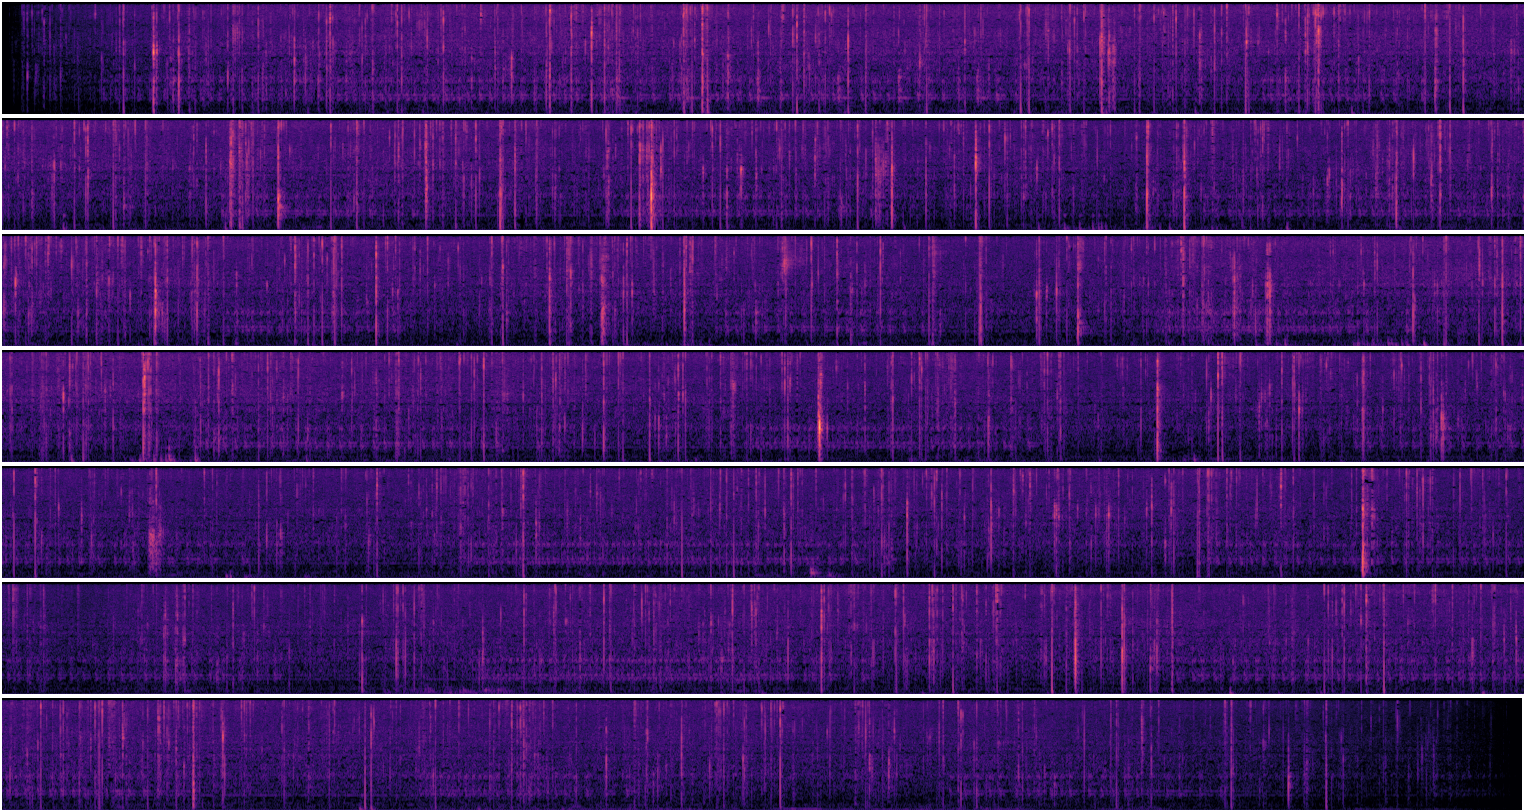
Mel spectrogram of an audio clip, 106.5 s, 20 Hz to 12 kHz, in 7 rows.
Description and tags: A wonderful track of delicious bacon frying. Recorded with the Zoom H4-N using the internal stereo microphones. Oh, yes, the bacon went real well with the scrambled eggs that I cooked in the bacon grease -yum.
Enjoy
bacon-frying, bacon, trying, sizzle, hot, summer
